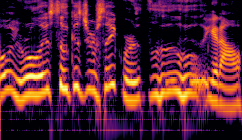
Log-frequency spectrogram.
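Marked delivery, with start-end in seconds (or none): 0.0-1.5 very derpy, dopey, goofy voice, high and loud. Showing how friends read sober cliches to each other: imitating a derpy voice. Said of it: "the most derpy voice".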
